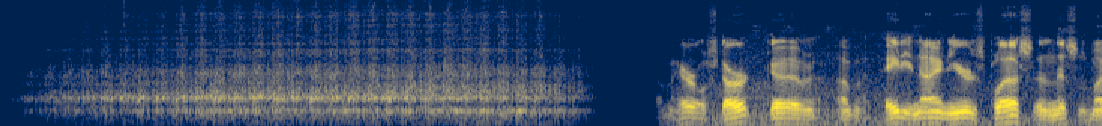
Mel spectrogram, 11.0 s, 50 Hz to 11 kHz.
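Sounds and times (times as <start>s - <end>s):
engine running with even clatter: 0.1s - 6.0s.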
